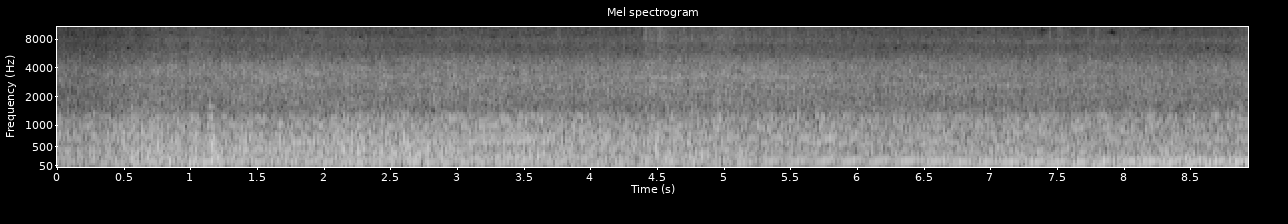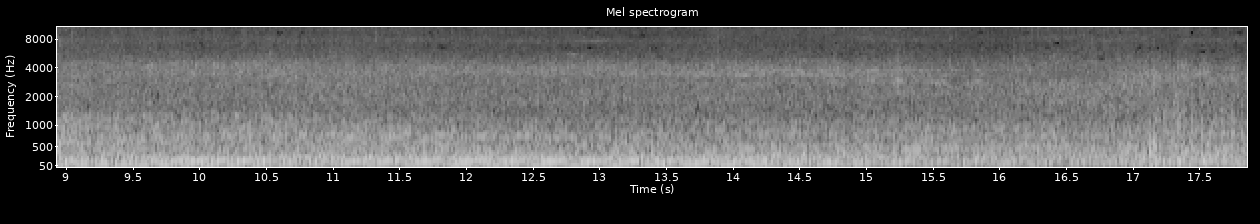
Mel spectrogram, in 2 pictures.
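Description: A loaded cargo barge's diesel engine runs steadily under load as it pushes against the strong current through a sluice gate. The engine note grows stronger about four seconds in and eases again near the end.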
